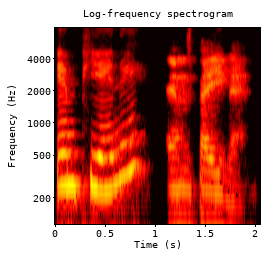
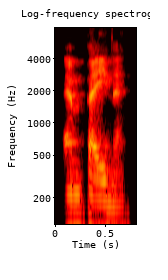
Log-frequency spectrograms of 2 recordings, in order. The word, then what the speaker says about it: empeine: Empeine. It sounds a little bit like empanada, which is the word for a pie, but yeah, empeine.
